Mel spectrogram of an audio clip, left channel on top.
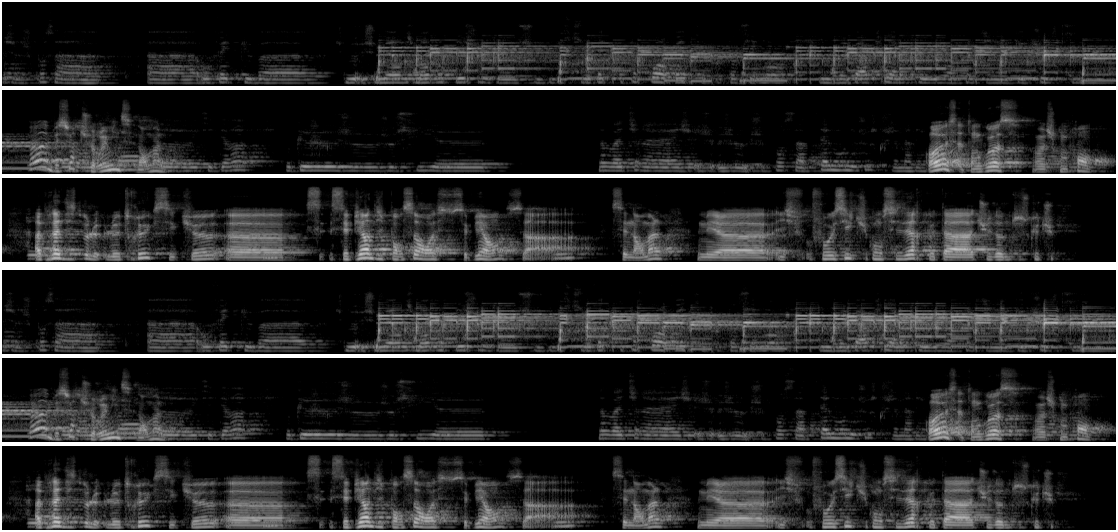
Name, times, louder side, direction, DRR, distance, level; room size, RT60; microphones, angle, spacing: voice 1, 0.0-11.2 11.6-16.0 17.1-20.9 21.6-22.0 22.5-22.9 24.9-25.1 27.8-28.0, right 1 dB, 10° right, 2 dB, 3.5 m, -42 dB
sound 1, 3.7-12.0, right 8 dB, 50° right, 1.4 m, -30 dB
voice 2, 11.4-12.8 20.4-22.0 22.7-27.9 28.4-32.8, left 1 dB, 10° left, 6 dB, 1.9 m, -27 dB
30.0 x 24.5 x 7.0 m, 0.65 s
head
